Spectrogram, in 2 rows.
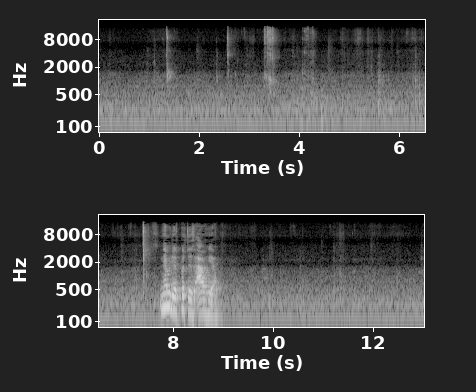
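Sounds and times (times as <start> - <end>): steady low hum: 0.0 - 13.0
crunching bites and chewing: 2.3 - 7.7, 9.8 - 13.0.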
